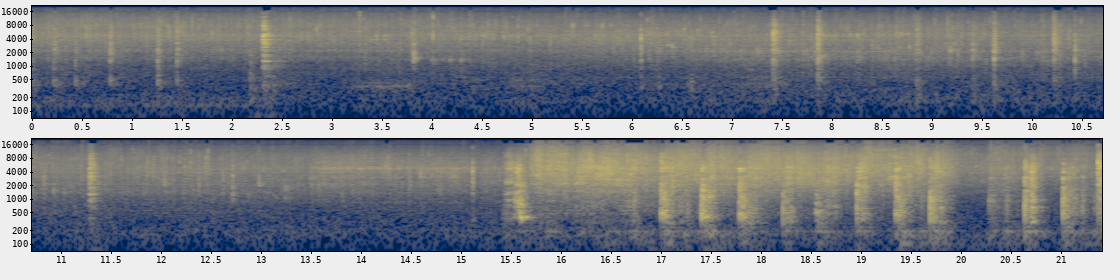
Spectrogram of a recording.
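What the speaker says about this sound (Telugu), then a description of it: "ఎగ్స్ని క్రాక్ చేసి దానిలో యాడ్ చేసుకోవాలి" Cracked eggs fry in oil in a pan while being stirred for coriander fried rice, a close sizzle broken by scattered spatula taps that turns into a louder, denser sizzle with repeated scraping stirs near the end.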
